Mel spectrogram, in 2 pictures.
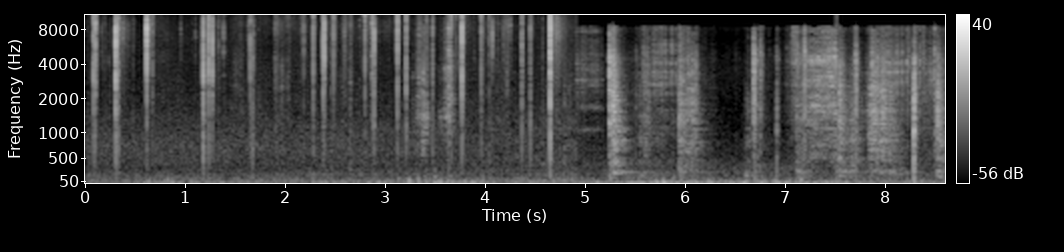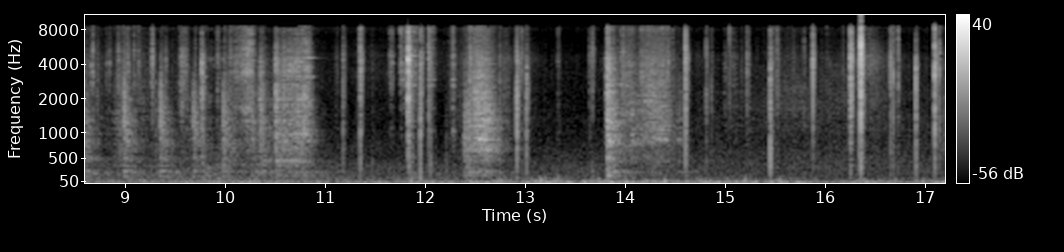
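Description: Wood fire crackling and popping in a metal pop-up fire pit. After a few seconds, metal tongs clink and scrape against a metal sheet pan as burritos are turned, with the fire still crackling underneath.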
